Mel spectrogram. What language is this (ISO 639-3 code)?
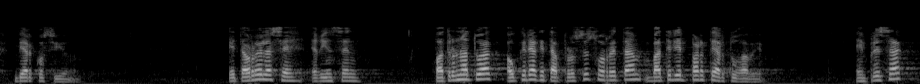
eus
